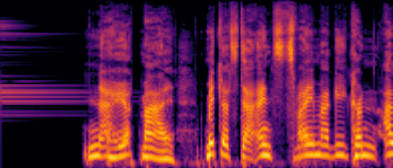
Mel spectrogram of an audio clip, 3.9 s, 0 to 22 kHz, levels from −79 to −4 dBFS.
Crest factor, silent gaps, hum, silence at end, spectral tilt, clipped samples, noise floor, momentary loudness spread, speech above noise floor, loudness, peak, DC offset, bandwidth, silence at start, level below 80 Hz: 16 dB; none; none; 0 s; -3.5 dB/octave; under 0.1%; -43 dBFS; 7 LU; 28 dB; -15 LUFS; 0 dBFS; under 0.1%; over 20 kHz; 0 s; -50 dBFS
